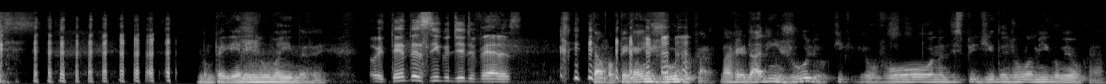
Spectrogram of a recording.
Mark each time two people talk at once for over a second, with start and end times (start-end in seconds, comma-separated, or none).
none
